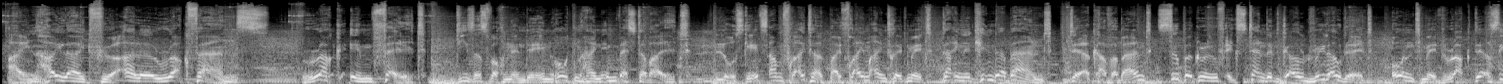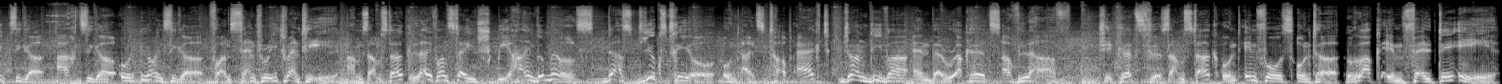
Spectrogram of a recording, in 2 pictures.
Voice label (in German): Funkspot; purKultur; Rotenhain; Rock im Feld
